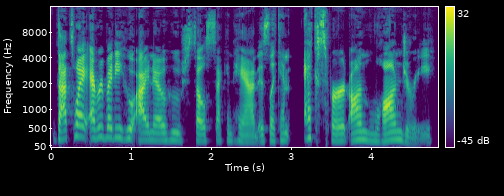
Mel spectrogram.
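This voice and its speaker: Woman podcast host, gravelly low voice, dry close sound, casual and chatty. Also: lively intonation, moderate pace, pushed and bright, no room sound. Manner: chatty, laughs easily, casual fillers. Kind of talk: conversational interview and outro.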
